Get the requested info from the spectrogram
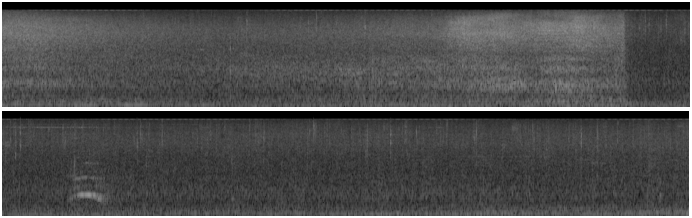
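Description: Steady hiss of rain on wet ground, louder for the first eight seconds, then dropping abruptly to a softer level. A single brief high call comes about ten seconds in.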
